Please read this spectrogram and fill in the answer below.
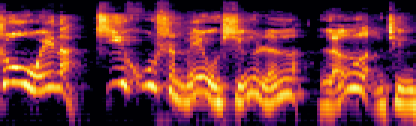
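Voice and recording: A natural voice is heard. It is reading aloud.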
